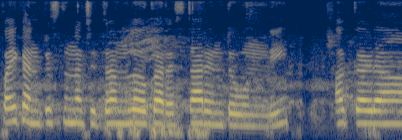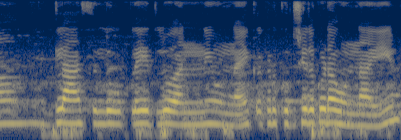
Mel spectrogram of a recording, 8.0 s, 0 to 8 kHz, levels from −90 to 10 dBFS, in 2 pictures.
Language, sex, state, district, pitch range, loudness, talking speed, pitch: Telugu, female, Andhra Pradesh, Sri Satya Sai, 235-250 Hz, -17 LUFS, 110 wpm, 245 Hz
